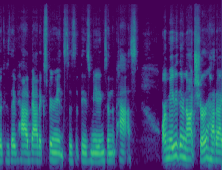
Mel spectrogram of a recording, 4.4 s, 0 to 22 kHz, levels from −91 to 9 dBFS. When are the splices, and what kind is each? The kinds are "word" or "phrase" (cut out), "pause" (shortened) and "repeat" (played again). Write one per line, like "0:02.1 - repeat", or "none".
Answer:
none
